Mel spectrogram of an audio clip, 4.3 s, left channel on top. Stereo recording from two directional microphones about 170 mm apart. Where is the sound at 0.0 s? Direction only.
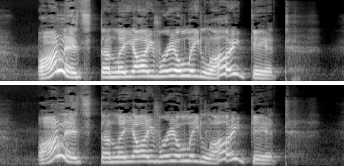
25° left (ahead or behind).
